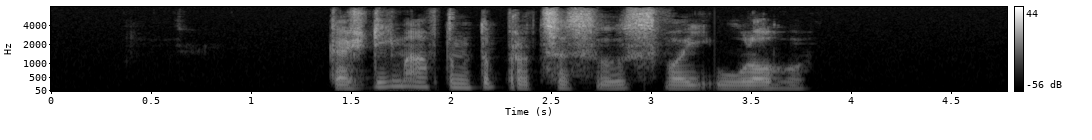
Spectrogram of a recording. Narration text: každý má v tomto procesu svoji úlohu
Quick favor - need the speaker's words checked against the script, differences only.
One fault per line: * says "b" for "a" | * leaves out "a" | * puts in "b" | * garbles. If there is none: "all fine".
all fine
